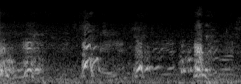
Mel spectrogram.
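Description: A water dog barks in a few short, high, yelping bursts spaced about half a second apart. The barks are fairly faint, with no talking.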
